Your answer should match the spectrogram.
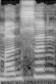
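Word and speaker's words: Monson: I am Kim Munson.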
